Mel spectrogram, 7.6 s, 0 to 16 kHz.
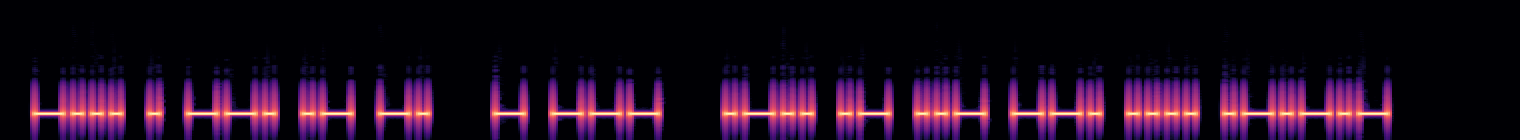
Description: Morse code, heard as a keyed tone, about 25 wpm, 700 Hz. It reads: BEGAN TO LAUGH.
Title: Sentences from Top 600 Words 25wpm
